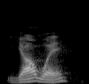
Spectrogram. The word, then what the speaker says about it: Yahweh: And we'll talk about the significance of those four letters YHWH, pronounced as Yahweh, Genesis 2, 4 through 7.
